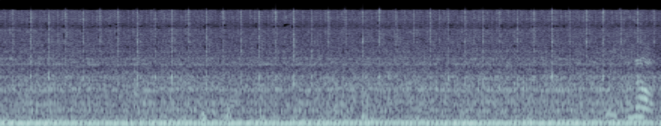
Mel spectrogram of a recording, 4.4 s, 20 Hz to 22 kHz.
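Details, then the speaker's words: Ford Capri with 2.0 L Pinto engine and Ashley four-branch manifold, choke off, idling: quick, even puffing tick over the engine beat from a blowing exhaust manifold gasket at number four cylinder. "number four that's chuffing down here so I might just start it up so you can [Applause] hear knock the choke off [Music]"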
